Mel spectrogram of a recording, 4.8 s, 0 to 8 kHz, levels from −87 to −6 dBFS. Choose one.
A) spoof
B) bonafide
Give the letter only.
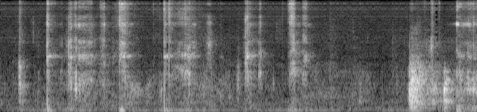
A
